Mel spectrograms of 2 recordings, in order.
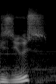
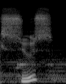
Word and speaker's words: Seuss: you guys heard of the real pronunciation Dr seus is it like Zeus no like Seuss oh Dr s so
